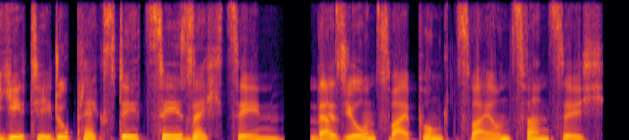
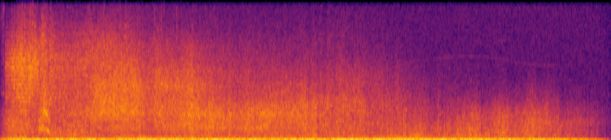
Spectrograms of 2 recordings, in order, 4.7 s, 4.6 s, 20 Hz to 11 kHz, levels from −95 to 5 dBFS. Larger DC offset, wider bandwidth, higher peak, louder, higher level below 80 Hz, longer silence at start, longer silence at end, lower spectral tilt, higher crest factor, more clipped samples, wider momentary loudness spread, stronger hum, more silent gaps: neither; about the same, 11 kHz vs 10 kHz; about the same, -2 dBFS vs 0 dBFS; second, -18 LUFS vs -12 LUFS; second, -54 dBFS vs -10 dBFS; about the same, 0 s vs 0 s; first, 0.2 s vs 0.05 s; about the same, -5 dB/octave vs -4.5 dB/octave; first, 16 dB vs 8 dB; second, under 0.1% vs 0.2%; about the same, 5 LU vs 3 LU; neither; first, 2.14-2.34 s vs none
